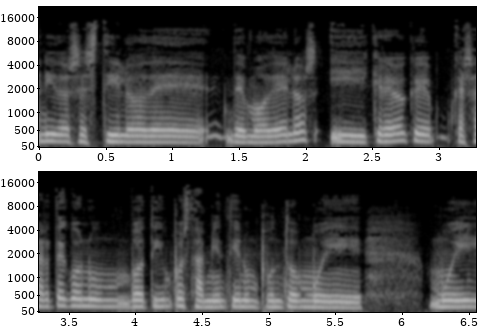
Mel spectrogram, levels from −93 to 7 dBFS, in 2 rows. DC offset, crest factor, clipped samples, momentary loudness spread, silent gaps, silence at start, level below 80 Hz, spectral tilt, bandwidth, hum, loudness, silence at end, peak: under 0.1%; 16 dB; under 0.1%; 5 LU; none; 0 s; -66 dBFS; -6.5 dB/octave; 14 kHz; none; -28 LUFS; 0 s; -10 dBFS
